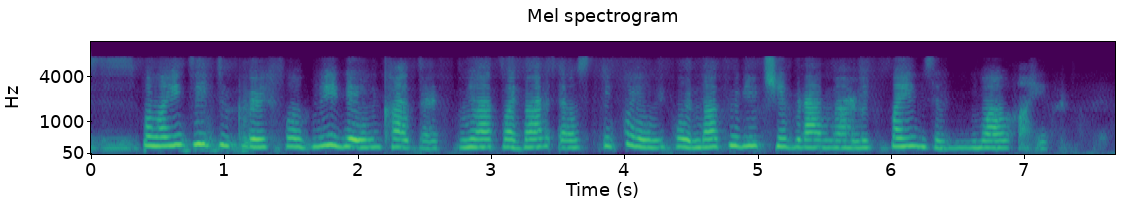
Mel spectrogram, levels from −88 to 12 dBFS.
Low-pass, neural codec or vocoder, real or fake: 7.2 kHz; codec, 16 kHz, 0.5 kbps, FreqCodec, smaller model; fake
